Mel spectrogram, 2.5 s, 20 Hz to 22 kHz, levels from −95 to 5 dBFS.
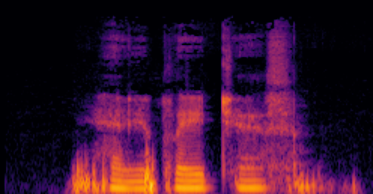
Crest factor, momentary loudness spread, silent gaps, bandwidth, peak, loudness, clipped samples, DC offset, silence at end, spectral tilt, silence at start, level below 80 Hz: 18 dB; 13 LU; none; 12 kHz; -4 dBFS; -22 LUFS; under 0.1%; under 0.1%; 0.1 s; -7 dB/octave; 0.45 s; -40 dBFS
